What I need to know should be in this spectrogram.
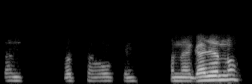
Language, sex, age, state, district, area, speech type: Gujarati, male, 18-30, Gujarat, Ahmedabad, urban, conversation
